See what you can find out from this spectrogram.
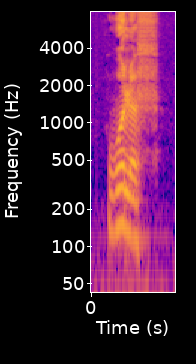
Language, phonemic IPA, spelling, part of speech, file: French, /wɔ.lɔf/, wolof, adjective / noun, LL-Q150 (fra)-wolof.wav
- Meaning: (adjective) Wolof; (noun) Wolof (language)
